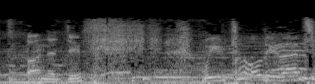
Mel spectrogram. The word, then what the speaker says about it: Bonaduce: Bonaduce. We've told you that's wrong. His name is not Deuce or Douchey ever. Never say it again ever.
